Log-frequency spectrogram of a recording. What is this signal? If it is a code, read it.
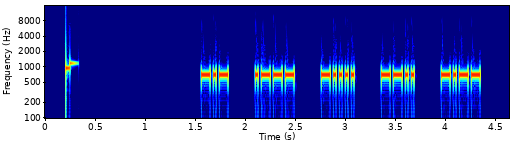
Morse code, heard as a keyed tone, about 37 wpm, spaced as for 22 wpm, 700 Hz. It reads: KJ6ZY
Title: USA Call Signs - 3x Character Spacing - 40wpm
